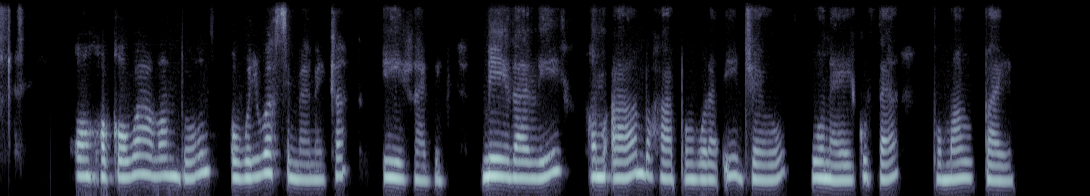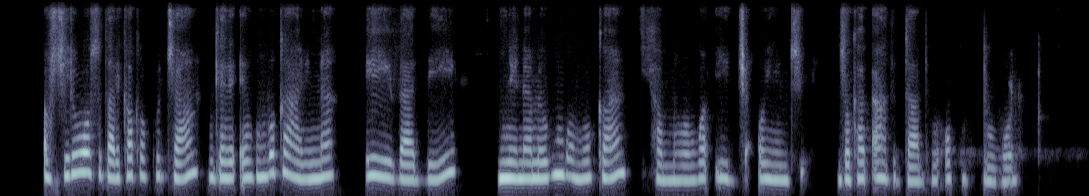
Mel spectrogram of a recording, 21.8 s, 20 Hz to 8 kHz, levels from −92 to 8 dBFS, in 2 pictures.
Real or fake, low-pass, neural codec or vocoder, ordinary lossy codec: fake; 7.2 kHz; codec, 16 kHz, 1.1 kbps, Voila-Tokenizer; Opus, 24 kbps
